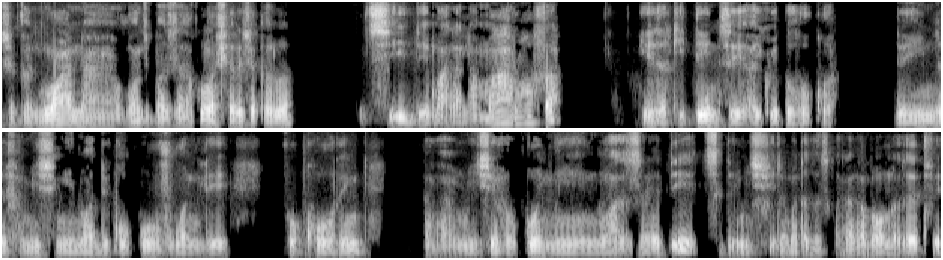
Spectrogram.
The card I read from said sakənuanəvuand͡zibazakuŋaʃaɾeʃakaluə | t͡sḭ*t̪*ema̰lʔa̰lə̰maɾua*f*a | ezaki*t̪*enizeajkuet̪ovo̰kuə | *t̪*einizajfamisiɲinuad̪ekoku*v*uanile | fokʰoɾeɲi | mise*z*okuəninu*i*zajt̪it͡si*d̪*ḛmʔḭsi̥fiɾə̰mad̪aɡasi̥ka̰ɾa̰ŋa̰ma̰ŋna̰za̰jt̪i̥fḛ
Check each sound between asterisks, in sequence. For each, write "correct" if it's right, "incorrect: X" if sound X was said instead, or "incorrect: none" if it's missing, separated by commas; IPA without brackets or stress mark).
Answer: incorrect: d̪, correct, correct, incorrect: d̪, correct, incorrect: v, incorrect: a, correct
